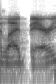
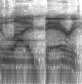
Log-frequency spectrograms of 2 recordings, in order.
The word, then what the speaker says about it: library: you said you say library your library library library see that's the correct way to say it exactly but some people say libary they ignore and so I'm like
